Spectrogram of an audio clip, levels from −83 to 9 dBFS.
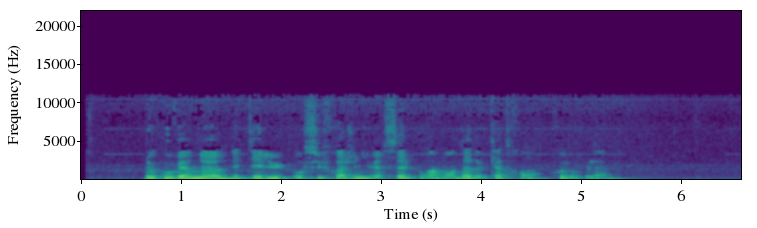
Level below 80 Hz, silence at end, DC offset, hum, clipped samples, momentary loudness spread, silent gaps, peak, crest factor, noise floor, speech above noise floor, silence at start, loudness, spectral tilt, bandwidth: -46 dBFS; 1.15 s; under 0.1%; none; under 0.1%; 14 LU; none; -2 dBFS; 18 dB; -55 dBFS; 34 dB; 0.65 s; -21 LUFS; -7 dB/octave; 11.5 kHz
